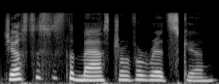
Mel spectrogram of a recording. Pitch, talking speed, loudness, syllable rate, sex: 205 Hz, 220 wpm, -17 LUFS, 5.1 syllables/s, female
